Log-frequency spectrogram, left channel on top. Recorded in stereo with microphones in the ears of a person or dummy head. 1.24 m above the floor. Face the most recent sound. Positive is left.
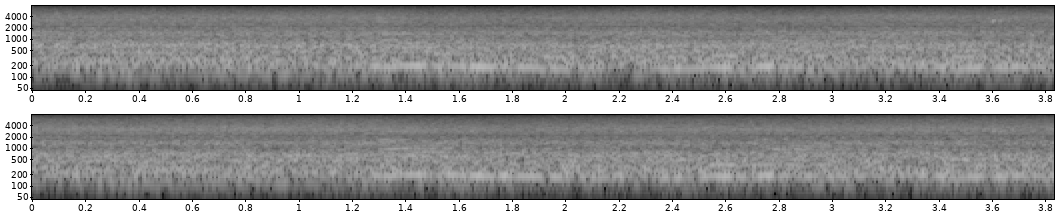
turn(degrees=40)  # may be behind; listen again after turning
